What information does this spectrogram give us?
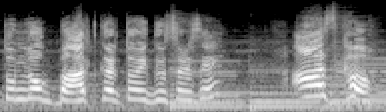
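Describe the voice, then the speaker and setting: A woman's voice: very high-pitched, normal speed, bright, forceful tone, faint music behind. An actress playing a defiant young woman, exasperated in a family argument.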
